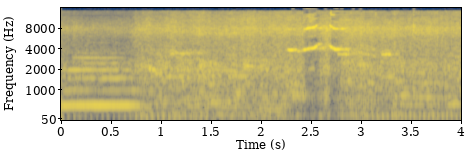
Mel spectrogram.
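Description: One steady horn-like blast, lasting under a second, at the start over the chatter of a walking crowd; about halfway through, a short high whistle rises and falls.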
